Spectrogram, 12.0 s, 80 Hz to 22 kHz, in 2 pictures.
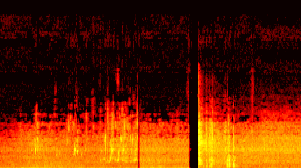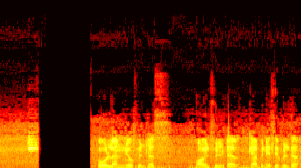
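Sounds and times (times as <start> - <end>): fluid pouring trickle: 0.6 - 2.8.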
